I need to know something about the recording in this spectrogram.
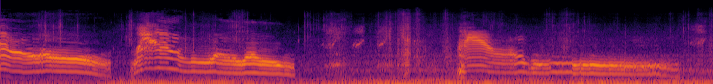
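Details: Angry kitten in Morocco fighting and refusing to be treated while its mother cat watches. Three loud, drawn-out wailing meows, each rising then sliding downward with rich harmonics, separated by short pauses, with faint low background rumble.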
